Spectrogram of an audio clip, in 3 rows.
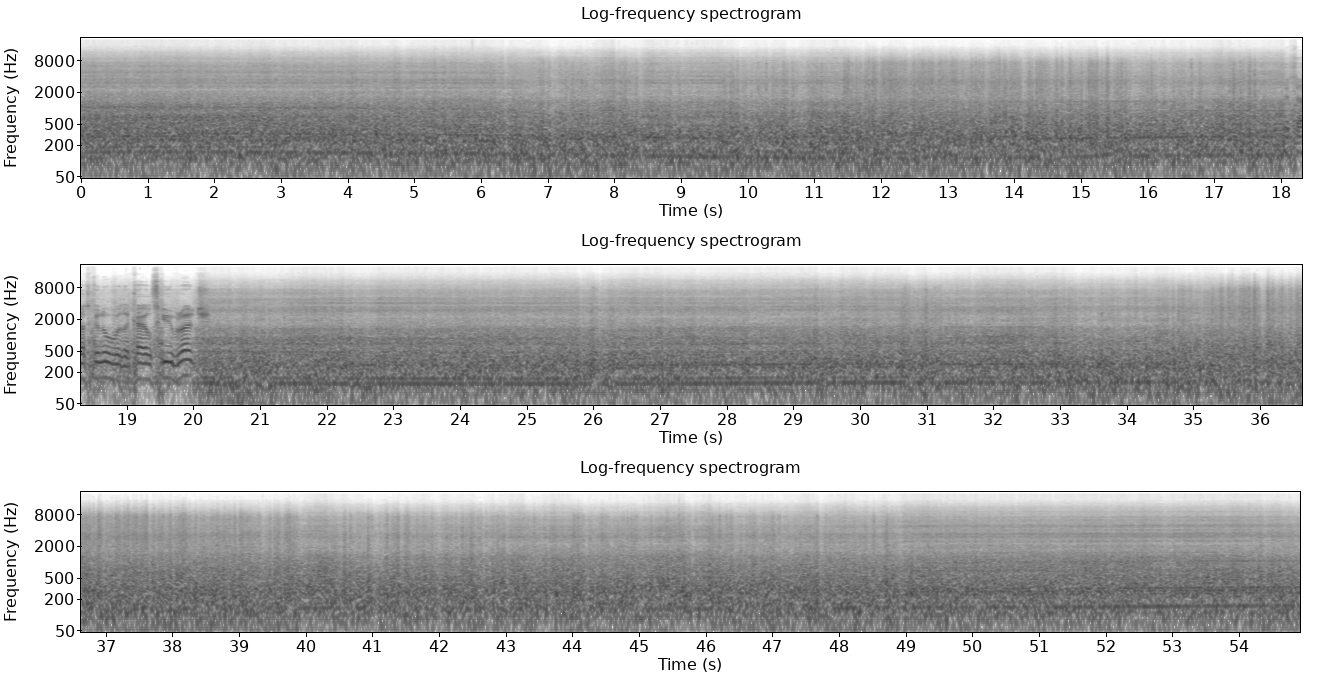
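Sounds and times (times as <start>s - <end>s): vehicle engine running: 0.0s - 54.9s
wind rushing over microphone: 0.0s - 54.9s.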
